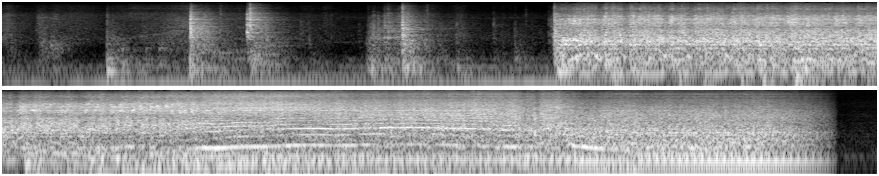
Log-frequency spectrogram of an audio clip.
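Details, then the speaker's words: Lawn mower that won't start: spark confirmed, dead for a few seconds, then fires on gasoline sprayed into the cylinder, runs ragged about six seconds and dies; fuel delivery fault, clogged filter or bad fuel pump still to check. "because the engine started when we added fuel to the cylinders we can conclude that there is a fuel delivery issue now whether that's a clogged filter a bad fuel pump we'll have to figure out more"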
